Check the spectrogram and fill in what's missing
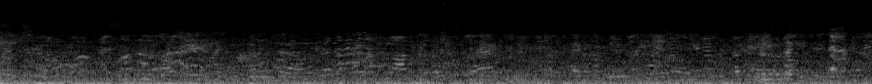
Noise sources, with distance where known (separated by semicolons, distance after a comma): person or small group talking, near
